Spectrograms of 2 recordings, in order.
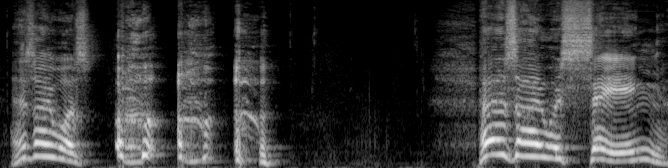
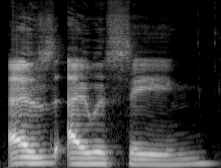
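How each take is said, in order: First: Much higher, louder, slow mock French narrator. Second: Said in the usual way. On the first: Streamer restarting the narration in a mock French narrator voice. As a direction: ham up the SpongeBob French narrator. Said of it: "Fucking French narrator from SpongeBob". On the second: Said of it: "You suck at French narrator".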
